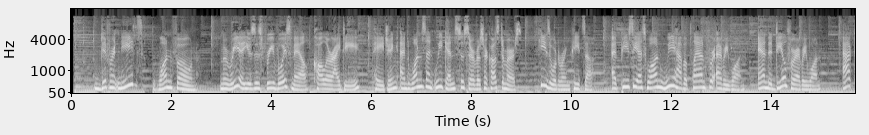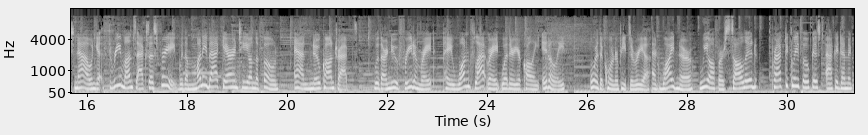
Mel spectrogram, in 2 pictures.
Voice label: 20s Female Commercial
